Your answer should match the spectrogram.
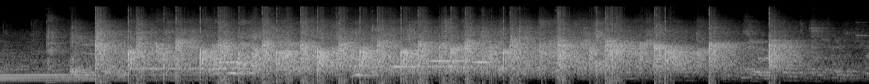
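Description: The last vibraphone chord rings out and stops about a second in. A small audience then claps and applauds, and the clapping dies away near the end.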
